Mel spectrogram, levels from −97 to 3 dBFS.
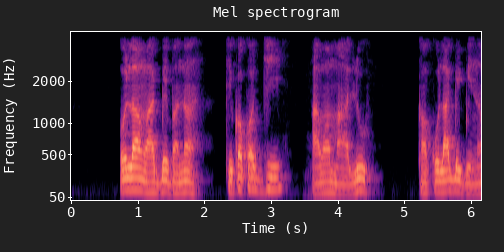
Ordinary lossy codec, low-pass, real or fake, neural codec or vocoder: none; 3.6 kHz; real; none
